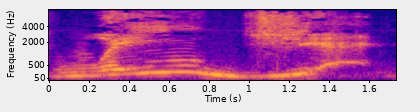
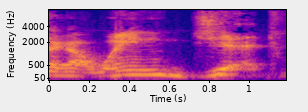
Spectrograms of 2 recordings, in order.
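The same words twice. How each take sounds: First: Big drawn-out rock-star announcer voice; hammed-up arena intro of a guest. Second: Said in the usual way. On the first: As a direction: announce him like a stadium headliner. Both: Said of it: "I don't know why I do that".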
